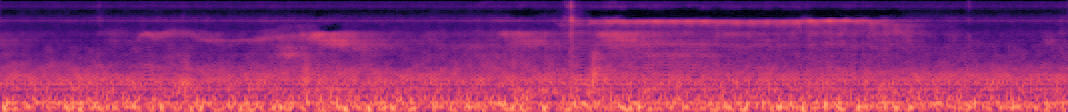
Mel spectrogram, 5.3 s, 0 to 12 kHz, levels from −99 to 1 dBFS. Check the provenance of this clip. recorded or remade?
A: remade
